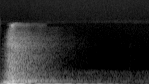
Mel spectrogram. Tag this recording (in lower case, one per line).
whoosh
